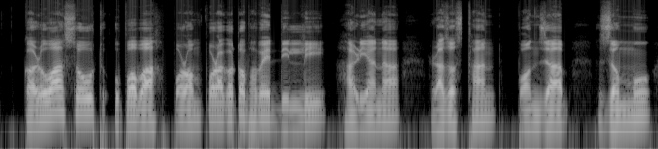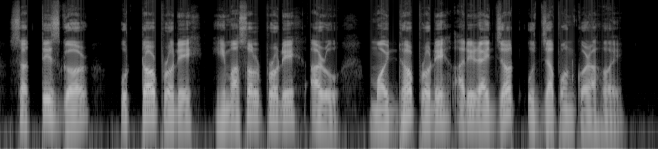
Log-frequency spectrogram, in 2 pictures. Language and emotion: Assamese, neutral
